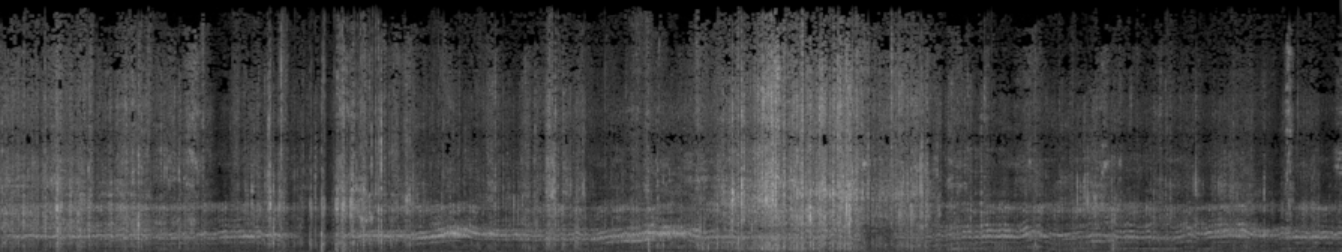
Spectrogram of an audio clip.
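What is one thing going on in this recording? A small electric motor whines, rising and falling in pitch as it strains.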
